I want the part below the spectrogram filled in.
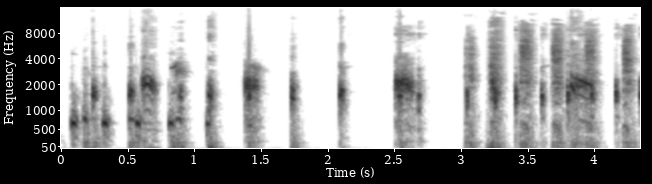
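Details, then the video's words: Lure sound of rice-field Javan pond herons used for trapping: quick clusters of coarse clucks and croaks, a short gap near the middle, then a busy stretch of louder, raspy squawks from several birds. "suara pikat burung blekkok sawah,puchong rawa"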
